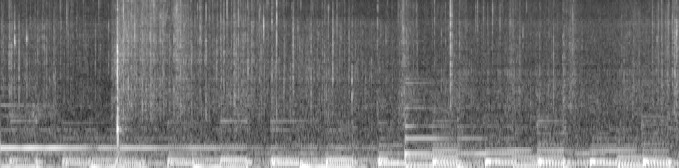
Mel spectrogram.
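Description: Egg-soaked bread slices frying in ghee in a nonstick pan: a steady sizzle, with one sharp tap about a second in.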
